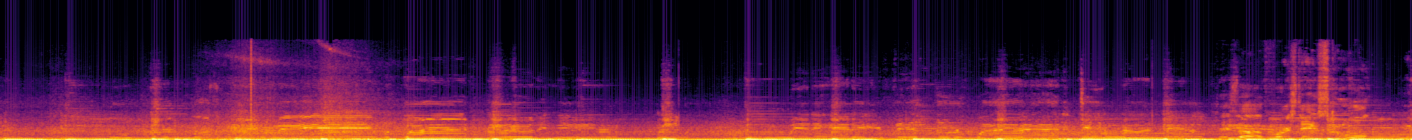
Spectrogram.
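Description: Music with singing, playing loud on a car stereo inside a moving pickup's cab.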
